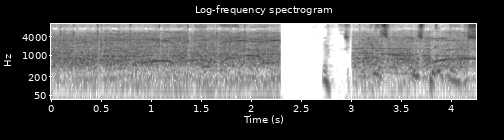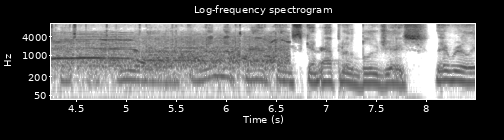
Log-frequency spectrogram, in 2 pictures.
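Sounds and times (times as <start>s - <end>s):
stadium crowd booing: 0.0s - 2.3s, 2.9s - 6.7s
speech: 2.7s - 8.4s.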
